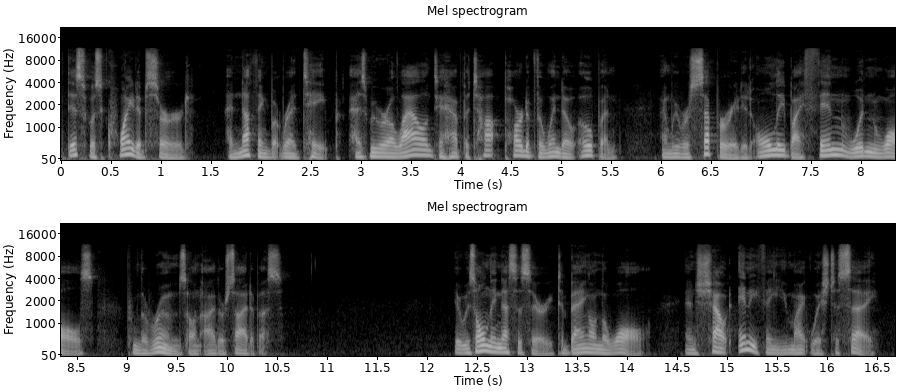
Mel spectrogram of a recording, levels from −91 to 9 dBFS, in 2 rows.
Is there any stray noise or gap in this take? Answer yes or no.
no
